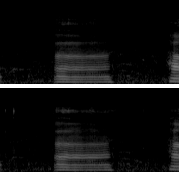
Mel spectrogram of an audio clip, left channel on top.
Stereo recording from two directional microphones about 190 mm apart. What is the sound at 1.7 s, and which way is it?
Speech, 25° left (ahead or behind).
